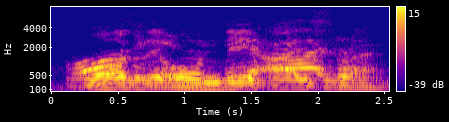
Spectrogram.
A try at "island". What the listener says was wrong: 아이슬란드가 아닙니다. 아일랜드예요. S를 발음 안 합니다.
